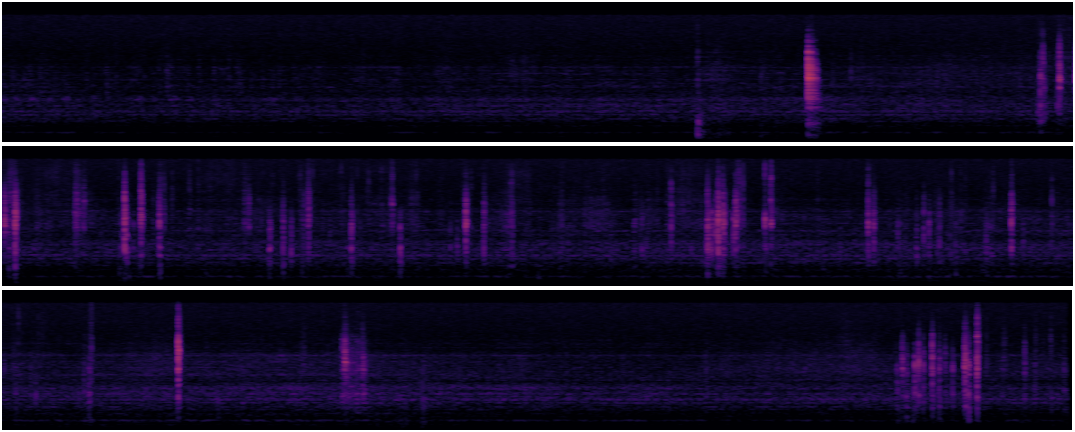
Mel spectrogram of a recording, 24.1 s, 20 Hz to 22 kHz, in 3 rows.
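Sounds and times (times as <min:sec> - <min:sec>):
packaging bag crinkling: 0:07.8 - 0:13.9, 0:14.5 - 0:16.4, 0:22.8 - 0:24.0.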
